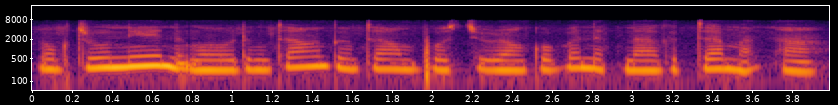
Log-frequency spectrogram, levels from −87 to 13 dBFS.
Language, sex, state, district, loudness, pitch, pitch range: Garo, female, Meghalaya, South Garo Hills, -16 LUFS, 235 Hz, 225-260 Hz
